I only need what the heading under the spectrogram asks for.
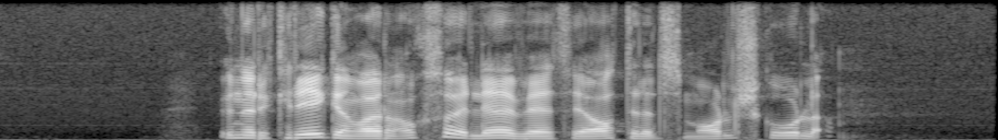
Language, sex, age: Norwegian, male, 25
